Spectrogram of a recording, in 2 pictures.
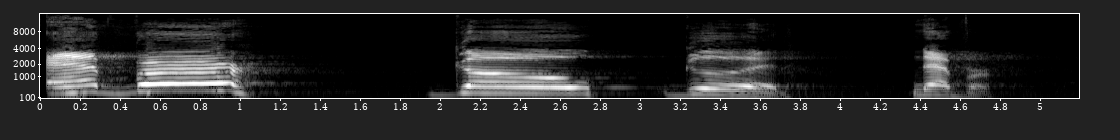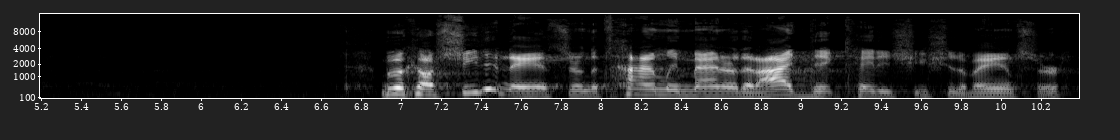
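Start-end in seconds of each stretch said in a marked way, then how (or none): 0.0-4.8 "Ever" much higher and louder, words drawn apart; emphatic stress. Shown as a demonstration. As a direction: hammer "Ever go good", then "Never" punched. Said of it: "that does never go good".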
